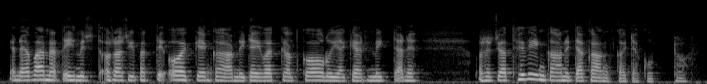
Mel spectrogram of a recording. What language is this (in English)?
Finnish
